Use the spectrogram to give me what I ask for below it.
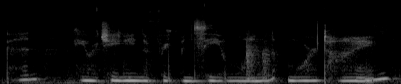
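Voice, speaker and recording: A woman in a breathy whisper, softly giving short, reassuring instructions as an examiner in an ASMR medical roleplay. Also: lowish voice, unhurried, background noise. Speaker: ASMR creator playing an ear examiner.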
